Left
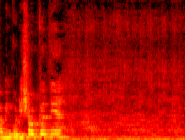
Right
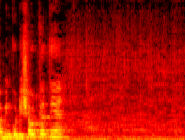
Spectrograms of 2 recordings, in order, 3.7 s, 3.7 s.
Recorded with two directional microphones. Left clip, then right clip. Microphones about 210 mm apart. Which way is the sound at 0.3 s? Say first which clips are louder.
Right 1 dB; 50° right (ahead or behind).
